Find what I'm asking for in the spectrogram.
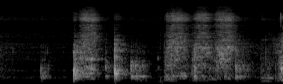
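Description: A utensil scrapes and knocks against a pan while fish curry is stirred, a string of loud rasping strokes with brief pauses between, close and without talk.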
